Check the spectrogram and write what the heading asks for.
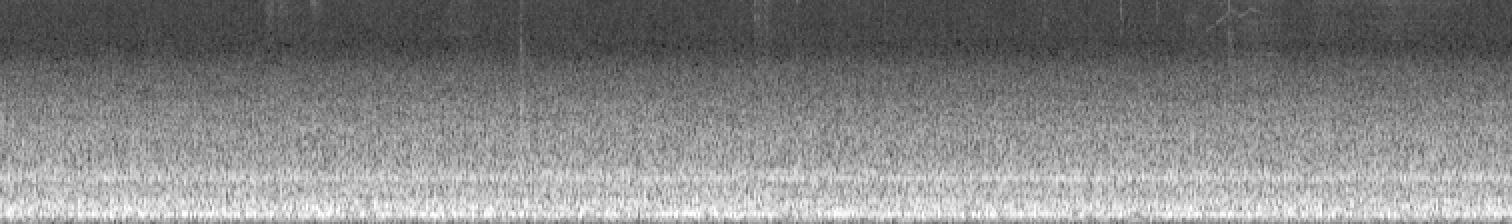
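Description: Steady room tone: a continuous mechanical hum holding the same pitch, over a hiss, with a few faint ticks.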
